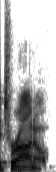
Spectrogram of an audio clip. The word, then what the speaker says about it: Toronto: We don't pronounce the last T really. – Toronto? – So we say Toronto. – So like there's a Pirano? – Kind of. – Yeah. – Yeah. For some reason, Canadians do not pronounce the second T.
